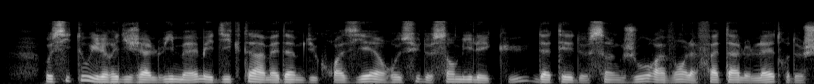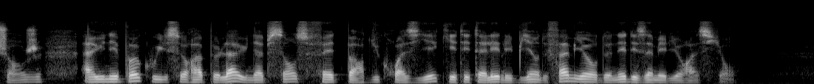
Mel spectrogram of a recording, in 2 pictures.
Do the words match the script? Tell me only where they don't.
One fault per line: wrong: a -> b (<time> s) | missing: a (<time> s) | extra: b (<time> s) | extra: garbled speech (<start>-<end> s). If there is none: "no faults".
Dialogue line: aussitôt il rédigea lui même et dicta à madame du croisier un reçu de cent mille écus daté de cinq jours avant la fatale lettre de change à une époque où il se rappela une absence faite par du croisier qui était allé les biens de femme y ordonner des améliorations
no faults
